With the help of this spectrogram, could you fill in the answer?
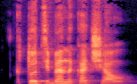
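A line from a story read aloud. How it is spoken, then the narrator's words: Growled. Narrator (Russian): зарычал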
